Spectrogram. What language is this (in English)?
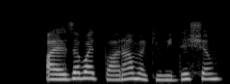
Pashto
